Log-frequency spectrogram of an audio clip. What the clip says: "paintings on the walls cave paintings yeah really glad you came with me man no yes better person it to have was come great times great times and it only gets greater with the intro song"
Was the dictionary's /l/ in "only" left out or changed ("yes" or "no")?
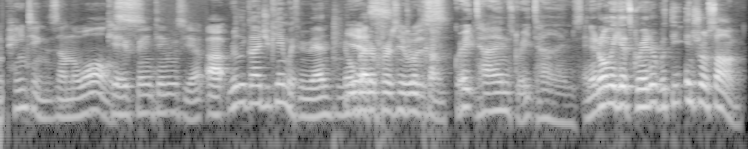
no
